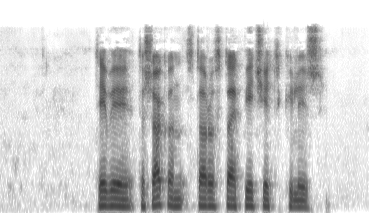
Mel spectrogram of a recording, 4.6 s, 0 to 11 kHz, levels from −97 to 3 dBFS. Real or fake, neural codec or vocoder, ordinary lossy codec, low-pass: fake; codec, 16 kHz, 4 kbps, X-Codec, WavLM features, trained on Multilingual LibriSpeech; AAC, 64 kbps; 7.2 kHz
